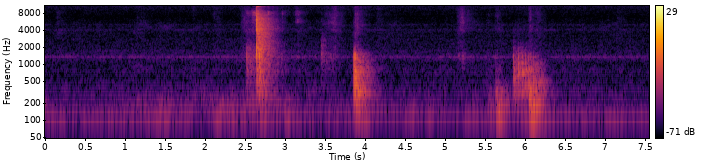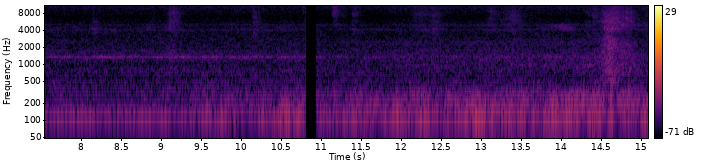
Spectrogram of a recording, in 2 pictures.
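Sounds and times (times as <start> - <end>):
low steady hum: 0.0 - 15.0
objects knocking: 2.5 - 3.1, 3.9 - 4.2, 5.6 - 6.3.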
